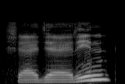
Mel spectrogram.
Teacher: If we are continuing, kasratain will make this ra muraqqaq, flat. If we are stopping, ra becomes sakin, preceded by a fatha, and ra will be read mufakham, rounded.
